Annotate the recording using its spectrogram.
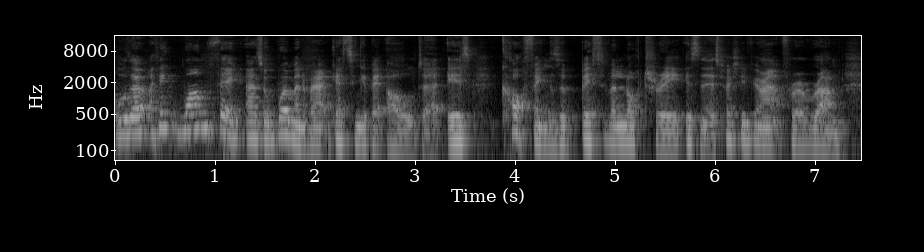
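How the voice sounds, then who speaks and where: A woman's very deep, low voice with a British accent, very wide pitch swings, and a fairly quick pace with hardly any pauses. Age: 60s. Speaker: stand-up comedian. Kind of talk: stand-up.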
